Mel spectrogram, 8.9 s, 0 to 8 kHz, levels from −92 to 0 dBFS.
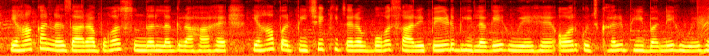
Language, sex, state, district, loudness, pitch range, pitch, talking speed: Hindi, female, Uttarakhand, Uttarkashi, -15 LUFS, 210-230 Hz, 220 Hz, 180 wpm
